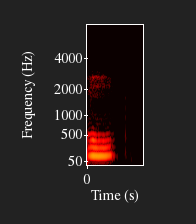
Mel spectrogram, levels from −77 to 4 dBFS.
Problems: constant background noise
